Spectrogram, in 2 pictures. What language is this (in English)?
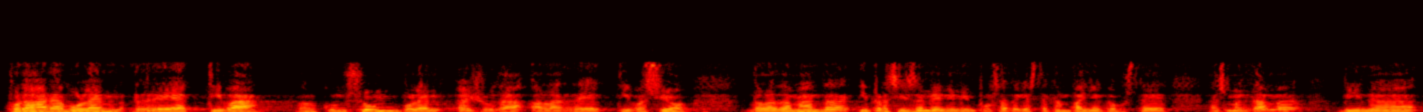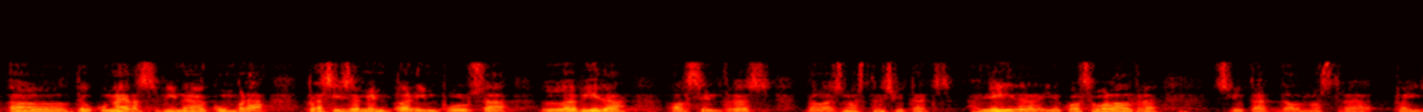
Catalan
